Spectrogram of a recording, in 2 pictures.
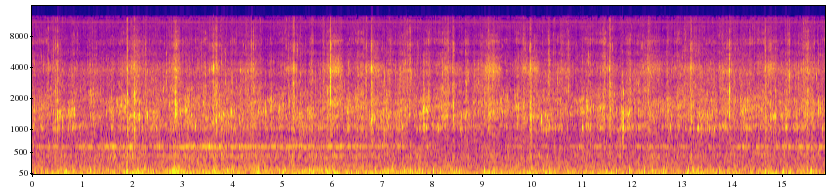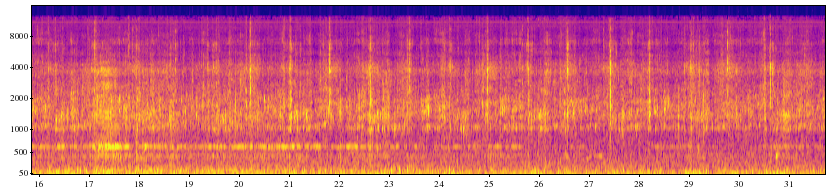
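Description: Kayak paddle strokes dipping and splashing at a steady, regular pace, with water washing past the hull of a moving kayak. A faint steady tone sits underneath.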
